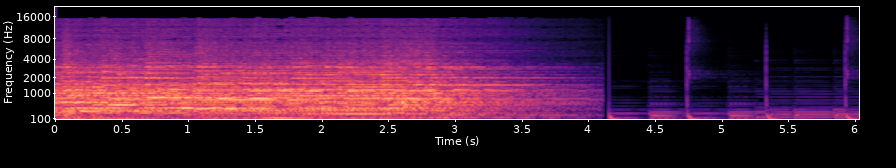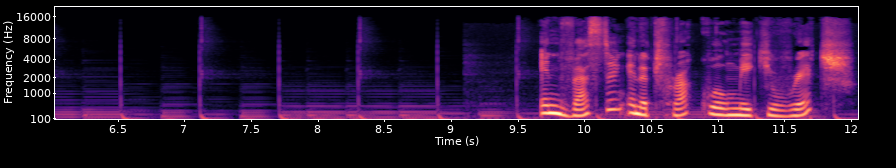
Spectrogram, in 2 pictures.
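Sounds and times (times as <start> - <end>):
bell-like chimes: 0.0 - 4.1.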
